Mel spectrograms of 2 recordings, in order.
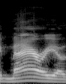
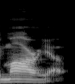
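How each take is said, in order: First: Mario with the A of "marry"; flat A. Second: Mario with an open "ah", "MAH-rio". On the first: Host shows the criticised way, Mario as "MARRY-o". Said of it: "they get upset". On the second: Host shows what viewers want, Mario as "MAH-rio". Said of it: "They want me to say". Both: Shown as a demonstration.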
